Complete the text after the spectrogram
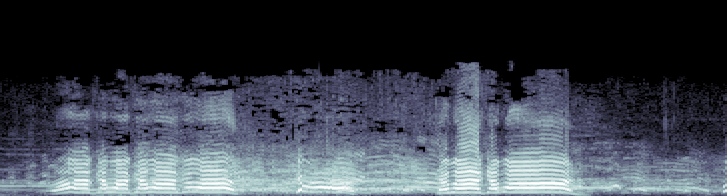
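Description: A young woman shouts excitedly nearby.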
